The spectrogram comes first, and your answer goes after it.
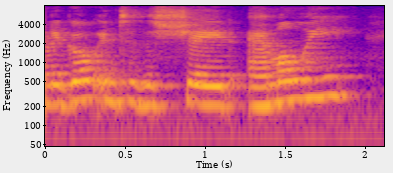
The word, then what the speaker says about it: Amelie: Now I'm going to take this Sonia G Worker Pro and I'm going to go into the shade Amelie. It's not spelled like Emily, it's Amelie.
